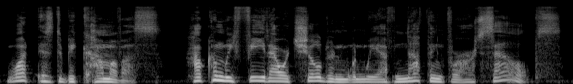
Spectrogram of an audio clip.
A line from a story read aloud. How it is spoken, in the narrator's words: worrying about his problems, he sighed and said to his wife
